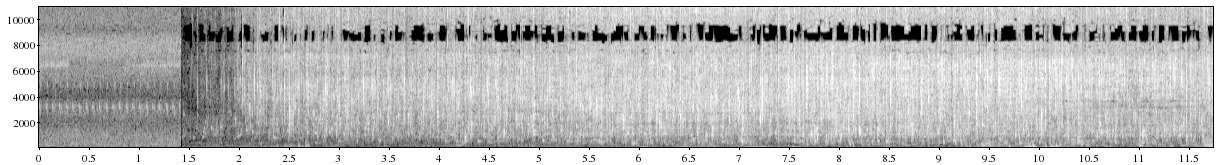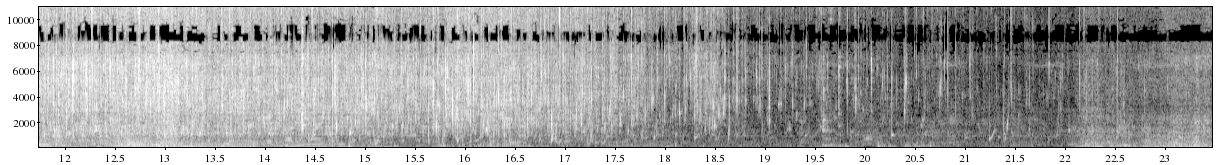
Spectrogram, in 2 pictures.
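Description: Seawater poured from a container, splashing and trickling, with a few low knocks from handling near the middle. It starts abruptly, swells, then thins to a lighter trickle.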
